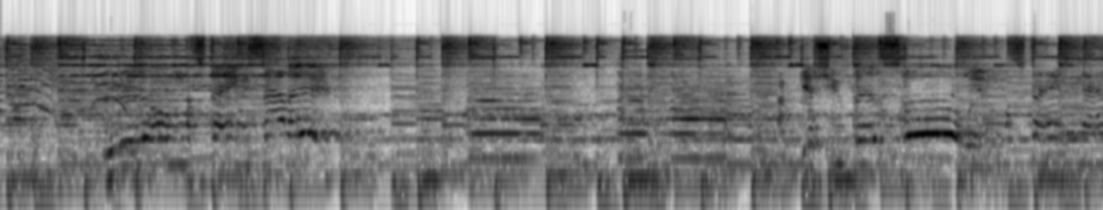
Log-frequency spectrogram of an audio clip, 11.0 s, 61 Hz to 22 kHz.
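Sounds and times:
bass guitar: 0:00.0 - 0:11.0
drums: 0:00.0 - 0:11.0
electric guitar: 0:00.0 - 0:11.0
organ keyboard chords: 0:00.0 - 0:11.0.

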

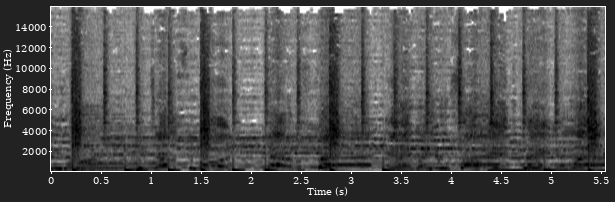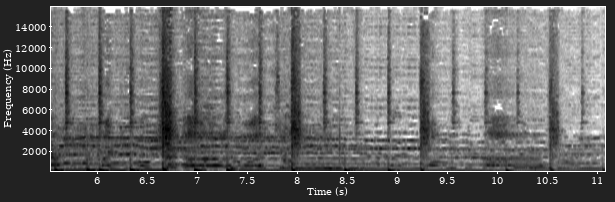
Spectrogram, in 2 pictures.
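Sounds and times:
heavy bass line: 0:00.0 - 0:11.0
hip hop drum beat: 0:00.0 - 0:11.0.

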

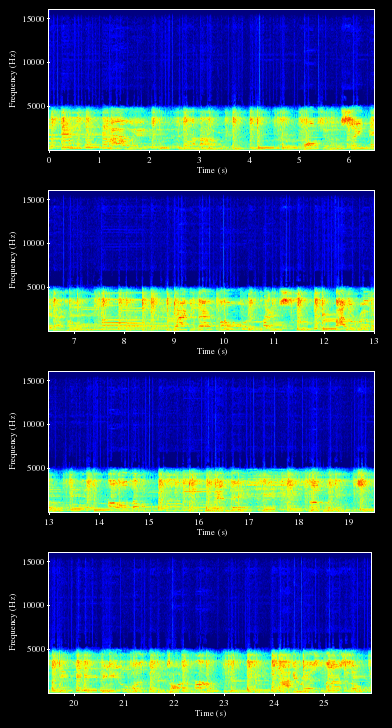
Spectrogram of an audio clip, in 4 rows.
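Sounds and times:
guitar lines with bent notes: 0:00.0 - 0:25.9
live blues band: 0:00.0 - 0:25.9.

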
